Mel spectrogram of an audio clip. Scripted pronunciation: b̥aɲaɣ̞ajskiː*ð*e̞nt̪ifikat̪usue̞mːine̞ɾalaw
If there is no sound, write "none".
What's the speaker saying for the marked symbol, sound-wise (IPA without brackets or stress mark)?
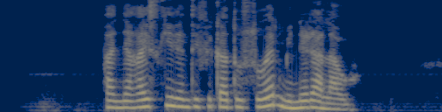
ð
